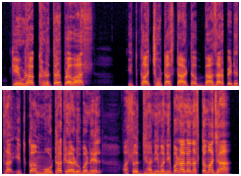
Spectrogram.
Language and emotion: Marathi, surprised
